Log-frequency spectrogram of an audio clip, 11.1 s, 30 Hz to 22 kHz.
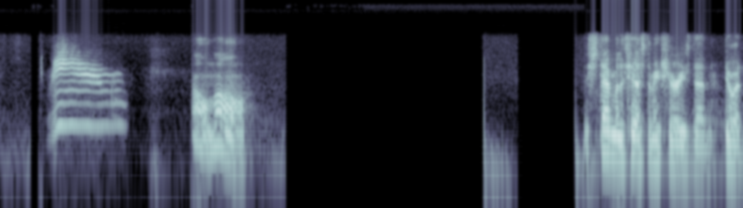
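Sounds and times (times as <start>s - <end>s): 
cat yowling in heat: 0.7s - 2.0s
speech: 2.9s - 3.8s, 8.8s - 11.1s.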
